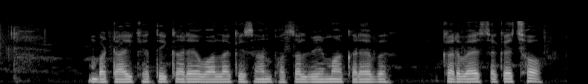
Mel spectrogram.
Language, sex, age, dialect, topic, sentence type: Maithili, male, 18-24, Angika, agriculture, question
